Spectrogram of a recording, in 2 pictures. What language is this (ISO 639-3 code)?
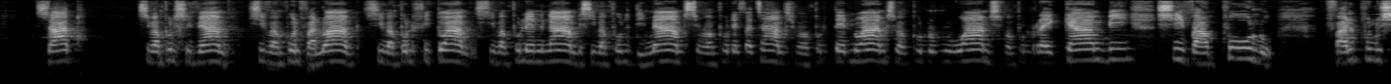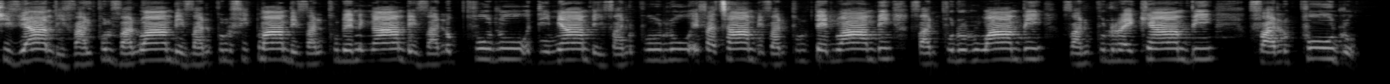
msh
